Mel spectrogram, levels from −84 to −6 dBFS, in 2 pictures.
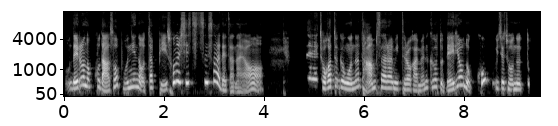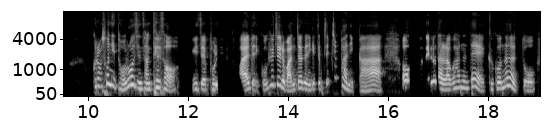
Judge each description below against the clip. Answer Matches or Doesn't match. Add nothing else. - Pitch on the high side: Matches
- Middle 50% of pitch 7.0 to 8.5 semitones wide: Matches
